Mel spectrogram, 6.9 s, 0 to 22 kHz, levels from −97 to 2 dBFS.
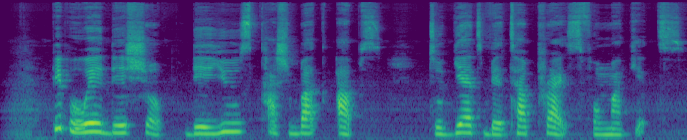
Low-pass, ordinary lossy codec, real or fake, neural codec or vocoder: none; none; real; none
